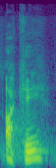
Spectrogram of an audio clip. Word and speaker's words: acquis: Um there's a word here that um acquis which the lawyers always pronounce aki.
